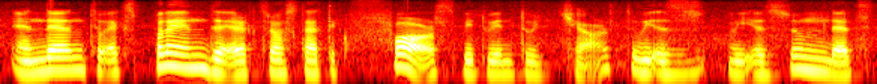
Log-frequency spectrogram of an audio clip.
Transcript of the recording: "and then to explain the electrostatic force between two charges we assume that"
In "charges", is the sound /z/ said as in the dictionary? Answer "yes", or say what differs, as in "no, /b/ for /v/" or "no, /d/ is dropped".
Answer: no, /z/ is dropped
